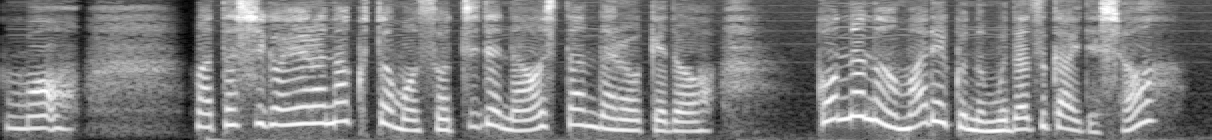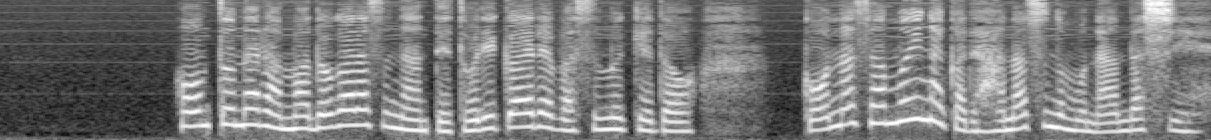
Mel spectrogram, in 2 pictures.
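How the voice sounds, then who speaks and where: A woman voicing a confident, sharp-witted teenage schoolgirl magus in a Japanese visual novel. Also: high voice, animated, racing, dry recording. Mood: brisk, self-assured.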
